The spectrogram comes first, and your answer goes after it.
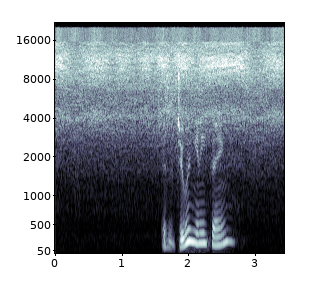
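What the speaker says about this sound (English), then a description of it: "Let's start with some compressed air" A steady hiss of compressed air fills the background throughout, cleaning a PC in the video game PC Building Simulator, while a voice speaks a short question over it.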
